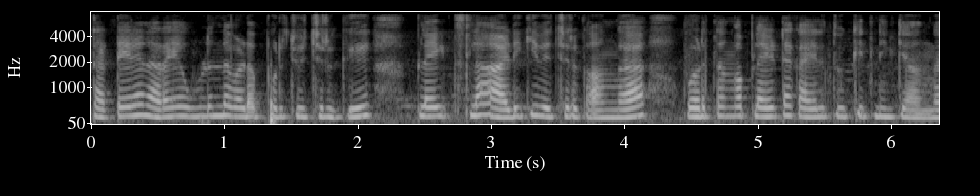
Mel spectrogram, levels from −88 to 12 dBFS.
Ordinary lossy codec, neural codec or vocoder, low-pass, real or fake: none; none; 7.2 kHz; real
